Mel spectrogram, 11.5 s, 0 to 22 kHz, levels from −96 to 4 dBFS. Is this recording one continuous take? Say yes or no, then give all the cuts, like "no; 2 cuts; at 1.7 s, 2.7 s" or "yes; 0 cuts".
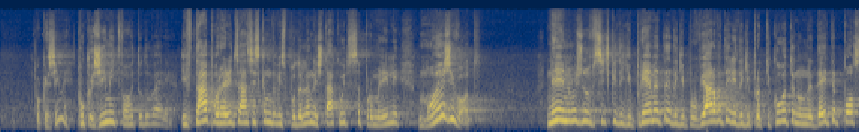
no; 2 cuts; at 1.0 s, 2.4 s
